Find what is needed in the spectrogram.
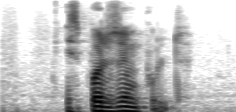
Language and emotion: Russian, neutral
